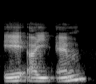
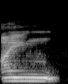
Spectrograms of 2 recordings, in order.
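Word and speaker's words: ऐं: So we have written the pronunciation, it is not AIM, it should be IM, I elongated M, the nasal one. So Aing. So that is the pronunciation, correct pronunciation, Aing or Aim. You should not tell aim.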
